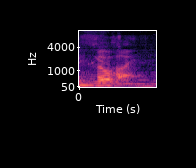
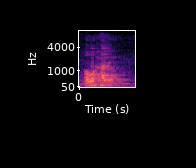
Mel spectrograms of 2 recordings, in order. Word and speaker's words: Ojai: Ojai. – Ojai? – Yeah, it's spelled the Spanish way, O-J-A-I. – O-J-A-I, Ojai.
